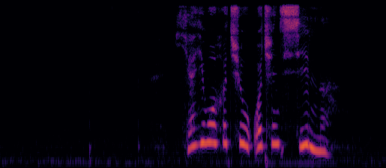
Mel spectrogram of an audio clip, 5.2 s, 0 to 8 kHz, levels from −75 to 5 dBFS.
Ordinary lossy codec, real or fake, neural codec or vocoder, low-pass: none; real; none; 7.2 kHz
